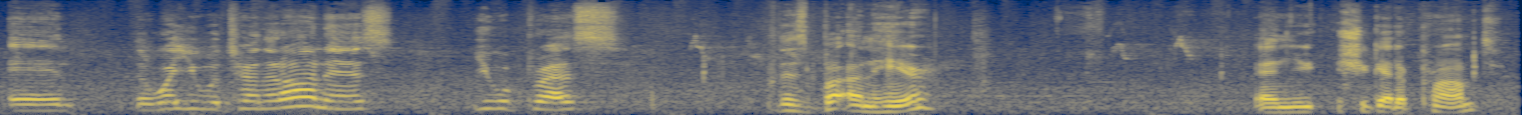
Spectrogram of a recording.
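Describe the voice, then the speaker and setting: A man with a voice a touch higher than average talks like a casual video reviewer. He explains things in an easygoing way, often repeating himself as he shows how something works. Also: measured pace, long pauses, a little mellow, slight background noise. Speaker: gadget reviewer. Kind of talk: casual hands-on review chat.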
